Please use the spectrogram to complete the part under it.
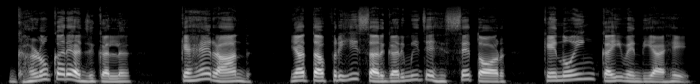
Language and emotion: Sindhi, neutral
